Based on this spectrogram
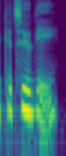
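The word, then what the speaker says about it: Kintsugi: remember the name of it's um Kitsu Suji. I don't know how to say it. Yeah, Kitsugi.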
